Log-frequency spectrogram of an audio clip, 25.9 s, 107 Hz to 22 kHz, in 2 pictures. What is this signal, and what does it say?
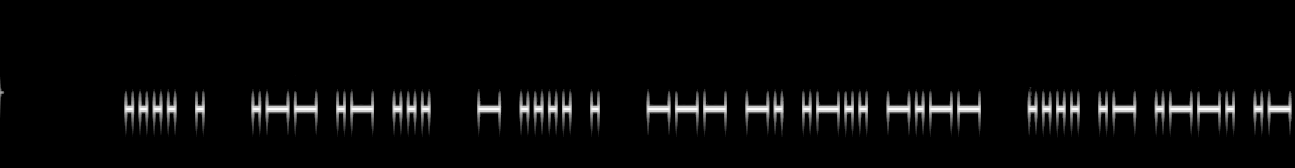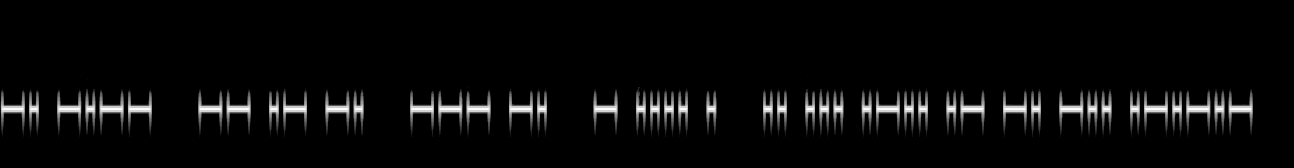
Morse code, heard as a keyed tone, about 17 wpm, 700 Hz. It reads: HE WAS THE ONLY HAPPY MAN ON THE ISLAND.
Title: Sentences from Top 1000 Words - Review Part 3 - 17wpm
